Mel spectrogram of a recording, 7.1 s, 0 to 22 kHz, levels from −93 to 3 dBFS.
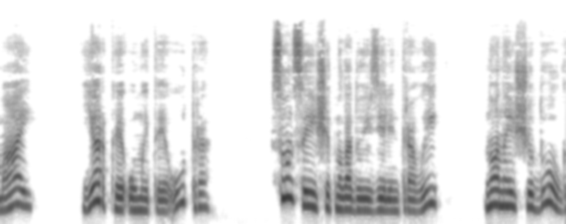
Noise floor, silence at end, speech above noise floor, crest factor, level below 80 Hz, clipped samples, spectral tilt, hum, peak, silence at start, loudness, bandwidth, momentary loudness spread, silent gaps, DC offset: under -90 dBFS; 0 s; over 62 dB; 16 dB; -84 dBFS; under 0.1%; -4.5 dB/octave; none; -14 dBFS; 0 s; -28 LUFS; 16 kHz; 13 LU; 0.58-0.65 s, 0.71-0.82 s, 0.88-0.92 s, 5.98-6.02 s; under 0.1%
